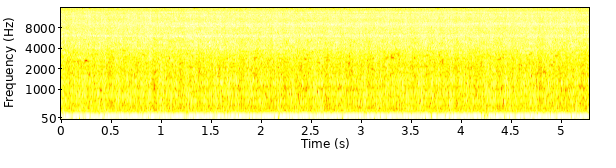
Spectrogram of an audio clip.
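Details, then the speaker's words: Big-block Ford with a Street Demon 625 carburetor at operating temperature: the mixture screw is backed out until the idle smooths out and rises, giving a deep, steady V8 idle with no stumble or misfire; normal idle. "back it back out until you hear the engine smooth out you can hear it smooth out and kind of idle up"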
